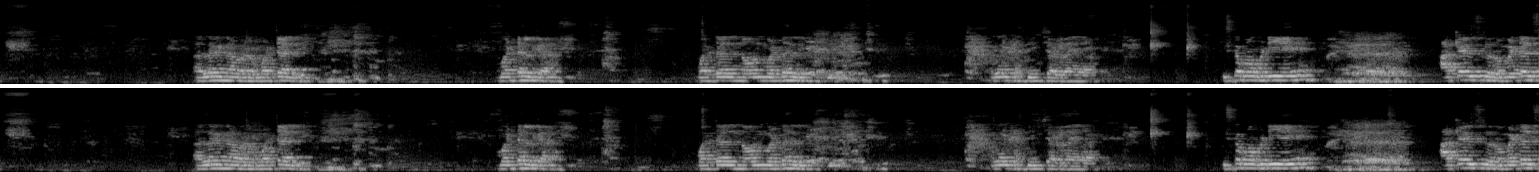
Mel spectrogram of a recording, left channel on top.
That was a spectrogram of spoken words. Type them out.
अलग ना होना, मटल। मटल का मटल, नॉन मटल अलग दिन चल रहा है यार। किसका प्रॉपर्टी है? आप क्या यूज कर रहे हो? मेटल्स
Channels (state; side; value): normal; both; correlation 0.61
